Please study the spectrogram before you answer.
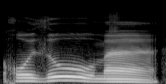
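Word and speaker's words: خُذُوا: di sini kita lihat khudhu ma, zu Ada hukum tajwid berupa mad tabi'i ditandai dengan huruf zal yang bertemu dengan waw. Tapi lihat di sini ada alif. Alif di atas ini dianggap tidak dibaca.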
